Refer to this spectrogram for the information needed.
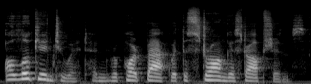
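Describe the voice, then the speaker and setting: A woman's voice: lowish voice, lively intonation, a little mellow, natural voice. A woman voicing a broad-shouldered male alien troll engineer in an audio story, formal, precise and serious. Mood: formal, matter-of-fact. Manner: formal, precise, measured explaining. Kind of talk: podfic character acting.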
